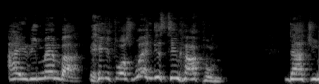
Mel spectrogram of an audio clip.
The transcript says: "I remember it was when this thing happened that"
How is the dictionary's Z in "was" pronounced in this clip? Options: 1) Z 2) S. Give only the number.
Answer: 2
